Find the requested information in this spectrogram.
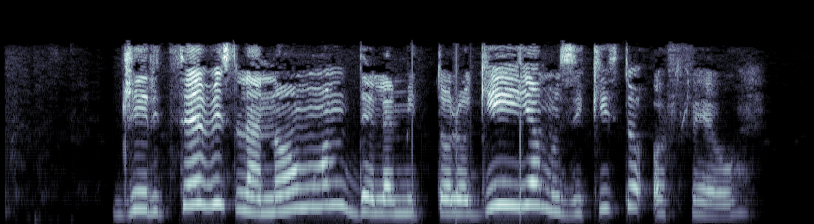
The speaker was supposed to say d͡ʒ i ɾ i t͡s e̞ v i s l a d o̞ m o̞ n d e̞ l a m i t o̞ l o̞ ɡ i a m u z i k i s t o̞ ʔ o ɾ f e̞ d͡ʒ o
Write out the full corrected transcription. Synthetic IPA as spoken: d͡ʒ i ɾ i t͡s e̞ v i s l a n o̞ m o̞ n d e̞ l a m i t o̞ l o̞ ɡ i a m u z i k i s t o̞ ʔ o ɾ f e̞ o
